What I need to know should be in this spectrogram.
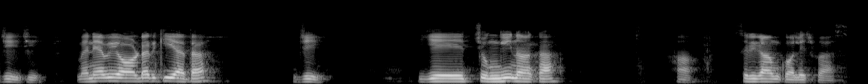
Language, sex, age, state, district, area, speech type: Hindi, male, 18-30, Madhya Pradesh, Jabalpur, urban, spontaneous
